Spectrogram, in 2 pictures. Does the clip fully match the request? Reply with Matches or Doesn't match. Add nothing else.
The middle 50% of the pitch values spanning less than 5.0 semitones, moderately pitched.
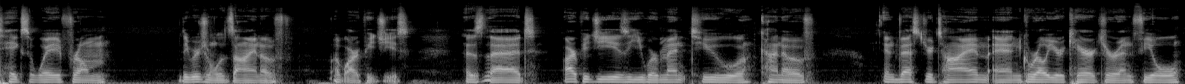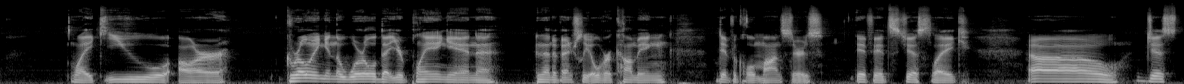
Doesn't match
